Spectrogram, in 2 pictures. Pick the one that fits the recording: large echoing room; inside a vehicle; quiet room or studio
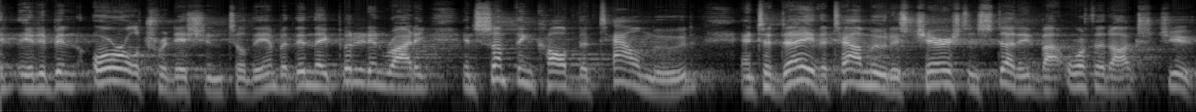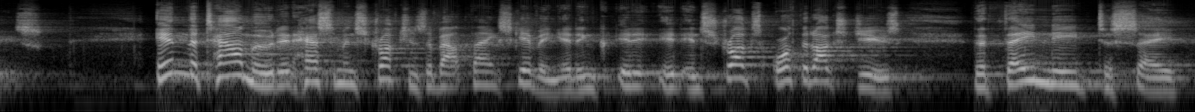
large echoing room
